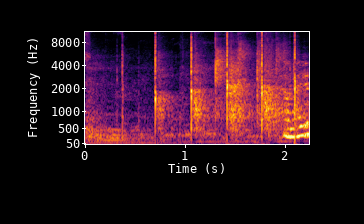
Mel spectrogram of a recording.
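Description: Hands clapping in a steady rhythm, about three claps a second, growing louder.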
